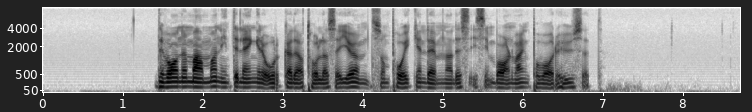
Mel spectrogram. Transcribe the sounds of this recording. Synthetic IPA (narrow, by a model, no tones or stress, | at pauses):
d̪ɛvaɳæɾmamːanɪnt̪əlɛŋɾəɔɾkad̪əat̪hɔlːasɛjːœmd̪sɔmpʰɔjkənlɛmnad̪əsɪ̰sɪ̰nbɑːɳvaŋnpʰɔvɑːɾɵhʉ̟ːsə̰t̪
